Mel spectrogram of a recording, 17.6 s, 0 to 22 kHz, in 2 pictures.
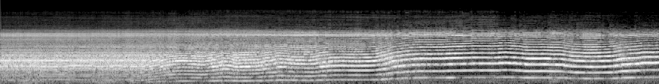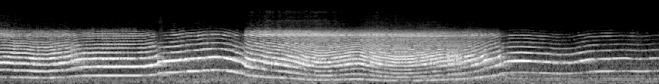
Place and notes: {
  "title": "Bockenheim, Frankfurt am Main, Deutschland - frankfurt, fair, hall 9, singing door",
  "date": "2012-03-20 19:40:00",
  "description": "Inside hall 9 on the studio floor. The sound of a door.",
  "latitude": "50.11",
  "longitude": "8.64",
  "altitude": "114",
  "timezone": "Europe/Berlin"
}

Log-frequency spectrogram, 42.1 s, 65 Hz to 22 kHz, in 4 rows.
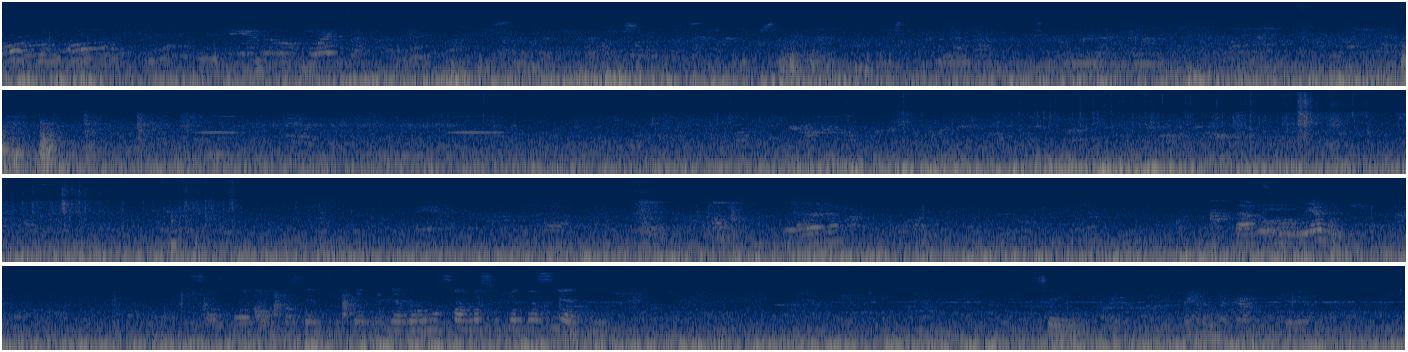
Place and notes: {
  "title": "Porto, mercado do Bolhao - mercado do bolhao, closing time",
  "date": "2010-10-11 16:50:00",
  "description": "walk at mercado do bolhao, porto. closing time, cleanup, market is almost empty. (binaural, use headphones)",
  "latitude": "41.15",
  "longitude": "-8.61",
  "altitude": "90",
  "timezone": "Europe/Lisbon"
}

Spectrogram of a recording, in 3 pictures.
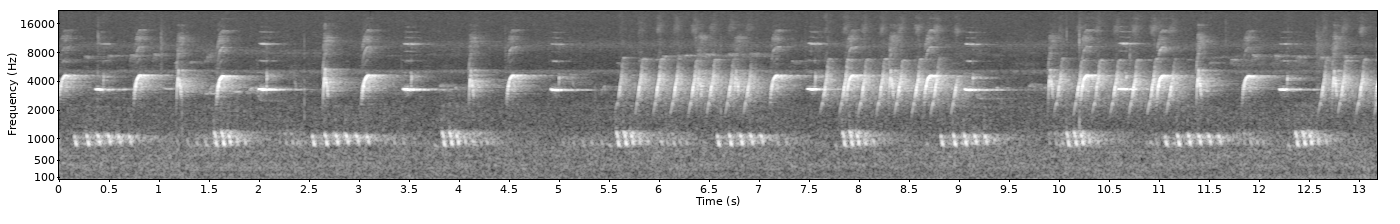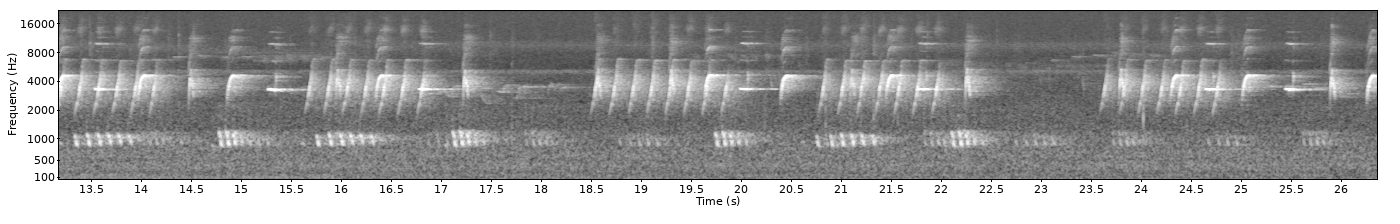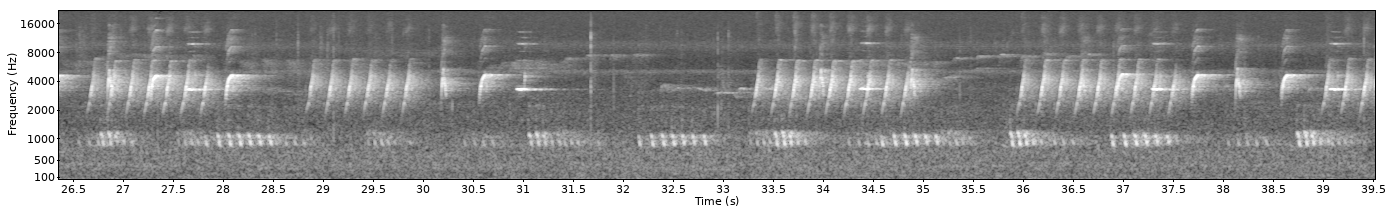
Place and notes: {
  "title": "水上, TaoMi Li, Puli Township - Birds singing",
  "date": "2016-04-26 05:27:00",
  "description": "Birds singing, face the woods\nZoom H2n MS+ XY",
  "latitude": "23.94",
  "longitude": "120.91",
  "altitude": "628",
  "timezone": "Asia/Taipei"
}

